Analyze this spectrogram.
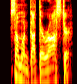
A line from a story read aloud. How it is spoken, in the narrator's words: Daniel said, his voice harsh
